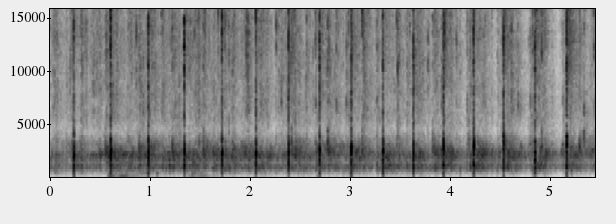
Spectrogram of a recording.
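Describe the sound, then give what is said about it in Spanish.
Steady applause from a crowd, given to the Lord, a dense wash of many hands clapping with a few sharper, louder claps standing out in a regular beat throughout. “Dele un aplauso, Señor, por favor.”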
